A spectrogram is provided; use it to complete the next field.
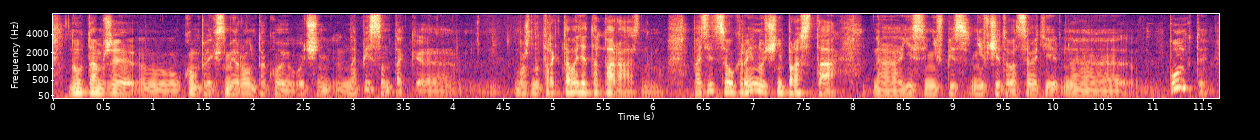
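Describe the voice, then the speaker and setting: At a moderate pace, a man talks at a fairly low pitch with lively intonation and long, frequent pauses. Light background noise is present. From Ukraine. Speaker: journalist, news agency correspondent. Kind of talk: radio interview, political debate. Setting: radio studio. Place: studio. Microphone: studio mic.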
